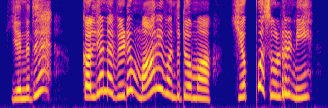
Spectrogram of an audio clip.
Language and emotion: Tamil, fearful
